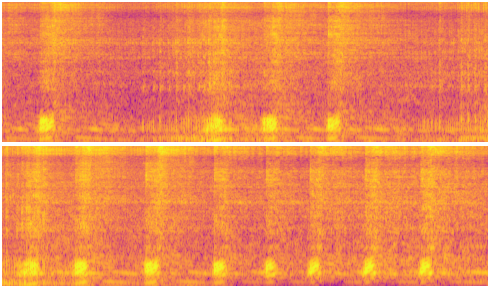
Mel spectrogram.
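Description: A Bajaj motorcycle, revived after sitting a year with a cleaned carburetor, idles with an uneven burble while the throttle is blipped in a steady series of short, sharp revs, close and loud.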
